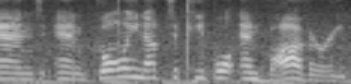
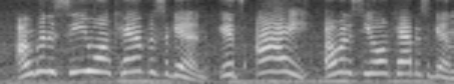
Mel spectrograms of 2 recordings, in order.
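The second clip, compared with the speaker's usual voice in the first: high sing-song; 9 semitones higher, faster than usual. Pretend. Reassuring herself, mock high voice.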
